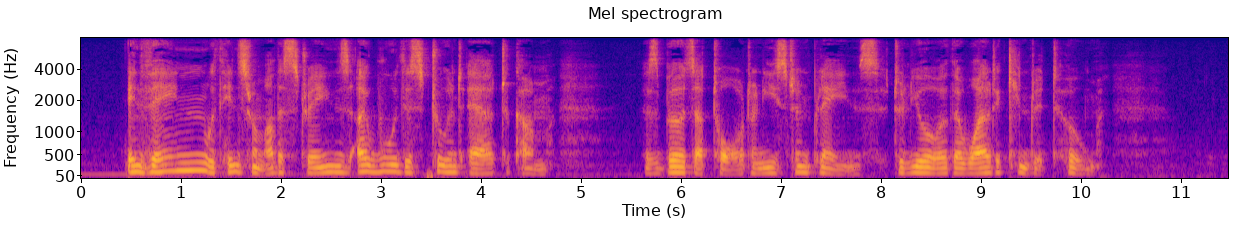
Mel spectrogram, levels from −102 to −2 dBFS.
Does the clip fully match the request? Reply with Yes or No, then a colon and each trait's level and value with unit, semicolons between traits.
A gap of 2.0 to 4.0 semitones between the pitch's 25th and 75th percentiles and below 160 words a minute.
Yes: average, 3.5 semitones; average, 140 wpm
